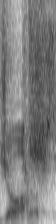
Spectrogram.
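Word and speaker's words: Jawsh: be Josh Josh Josh it's spelled j-a-w-s-h but I reckon that's meant to Josh Josh 685 Jason Derulo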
